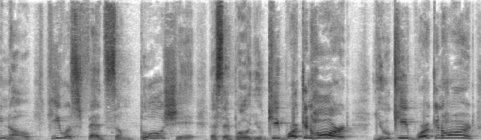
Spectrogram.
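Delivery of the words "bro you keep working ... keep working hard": mock pep talk. Bosses' empty motivational pep talk.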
